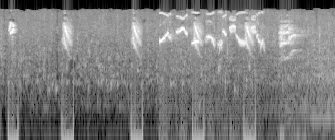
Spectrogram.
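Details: Rusty-collared seedeater, a 'grego' style singer used as a tutor to train young birds, giving sharp high chips then a fast run of rising and falling whistled notes near the end.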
